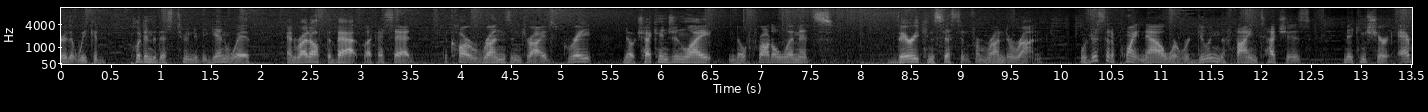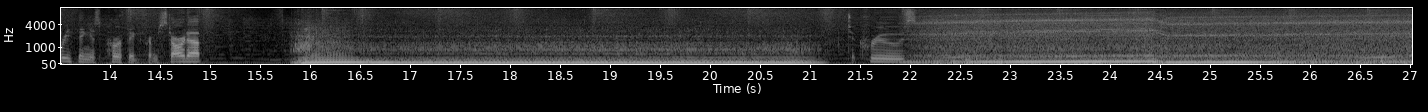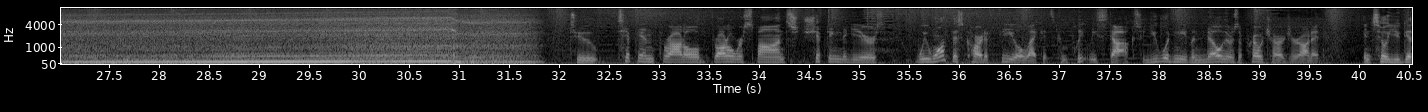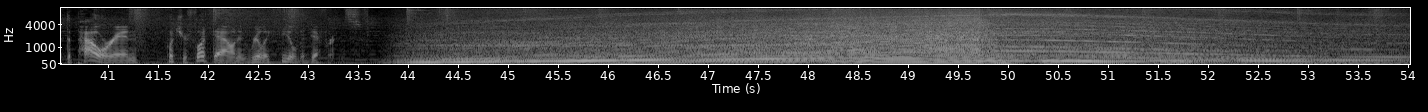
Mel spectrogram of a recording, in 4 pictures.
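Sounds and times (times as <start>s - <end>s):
car engine revving on dyno: 15.8s - 21.2s, 21.9s - 31.9s, 43.8s - 54.0s
supercharger whine: 15.8s - 21.2s, 21.9s - 31.9s, 43.8s - 54.0s.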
